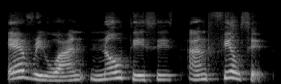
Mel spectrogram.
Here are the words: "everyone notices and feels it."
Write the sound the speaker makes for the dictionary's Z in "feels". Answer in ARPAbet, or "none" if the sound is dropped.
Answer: S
